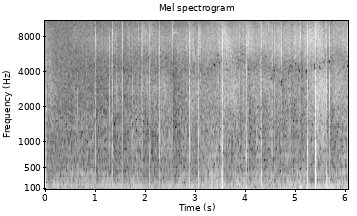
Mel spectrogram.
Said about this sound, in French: Lucrèce a fait un feu de cheminée. Ils sont assis près du feu.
